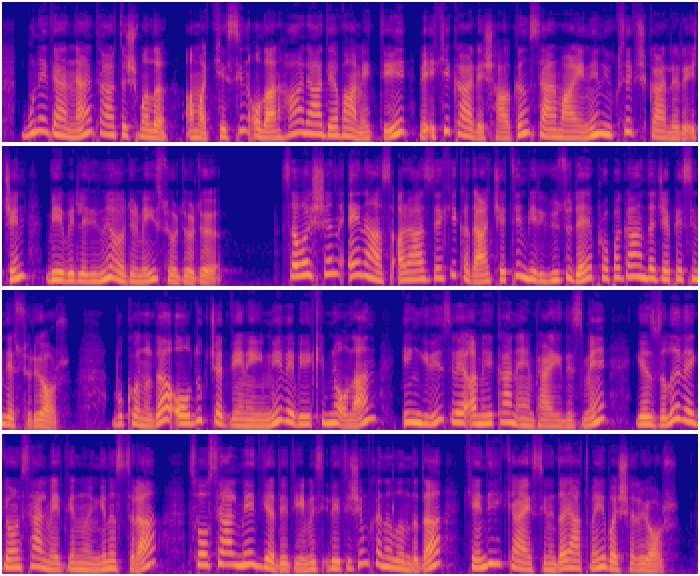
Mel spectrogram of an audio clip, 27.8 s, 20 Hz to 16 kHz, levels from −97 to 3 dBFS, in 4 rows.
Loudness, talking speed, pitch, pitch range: -28 LUFS, 125 wpm, 210 Hz, 170-255 Hz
